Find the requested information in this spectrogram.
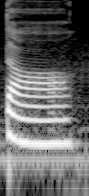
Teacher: जुबान की नोक हम जो है वह ऊपर के दांतों की जड़ों में अंदर की तरफ लगाते हैं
